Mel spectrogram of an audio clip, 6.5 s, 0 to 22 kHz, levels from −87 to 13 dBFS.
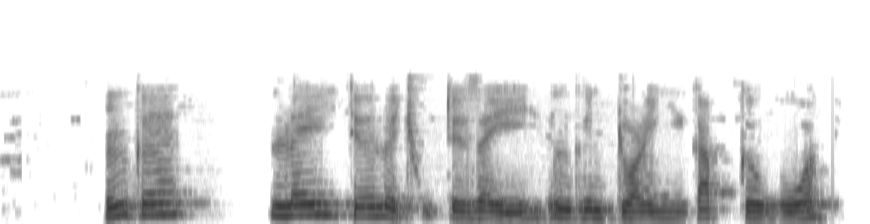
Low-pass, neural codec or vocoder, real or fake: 5.4 kHz; none; real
